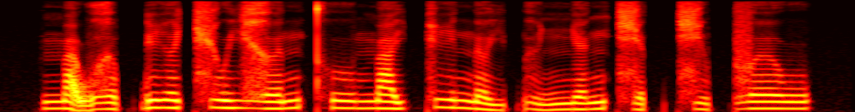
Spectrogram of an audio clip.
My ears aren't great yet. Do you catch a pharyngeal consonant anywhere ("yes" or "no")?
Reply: no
